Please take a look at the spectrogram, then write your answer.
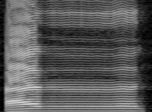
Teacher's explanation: Enggak karena dia ikhfa itu menyamarkan huruf kepada huruf setelahnya yaitu nunnya disamarkan kepada huruf ta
